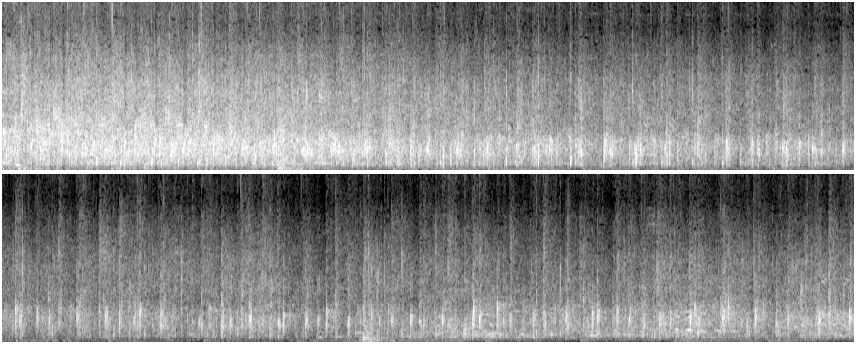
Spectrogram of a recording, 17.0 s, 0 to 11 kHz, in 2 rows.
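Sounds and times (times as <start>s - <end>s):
audience applauding: 0.0s - 17.0s.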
